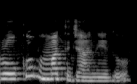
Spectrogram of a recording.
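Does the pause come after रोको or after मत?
after रोको. There is a pause right after रोको. Stop him; do not let him go. "पहले रोको, रोको मतलब उसको रोको मत जाने दो"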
